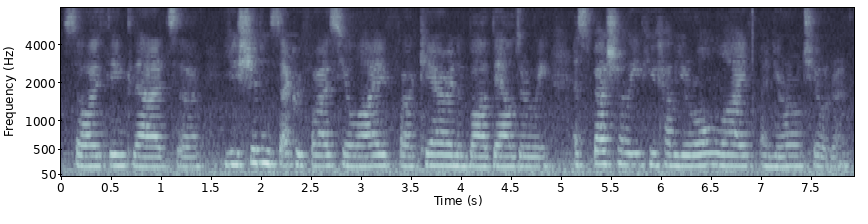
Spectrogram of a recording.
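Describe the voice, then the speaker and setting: A woman's voice: mid-range voice, level tone, normal speed, hardly any pauses. Blunt Russian-accented woman in an echoey hall. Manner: frank, blunt, hesitant fillers. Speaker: discussion club participant. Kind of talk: spoken opinion in a film discussion. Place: cinema auditorium. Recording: echoey hall, distant, noisy.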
